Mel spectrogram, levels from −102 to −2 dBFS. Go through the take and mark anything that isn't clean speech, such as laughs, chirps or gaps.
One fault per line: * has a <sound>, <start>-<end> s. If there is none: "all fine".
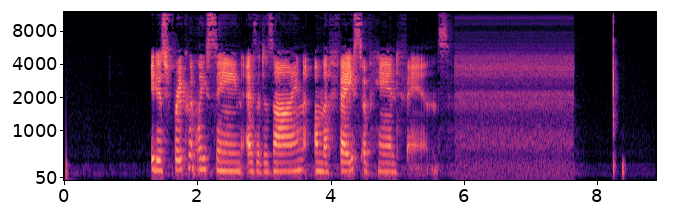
all fine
